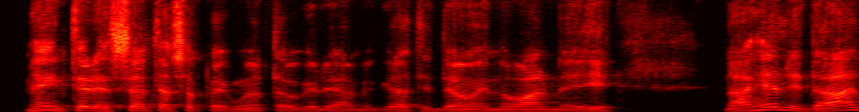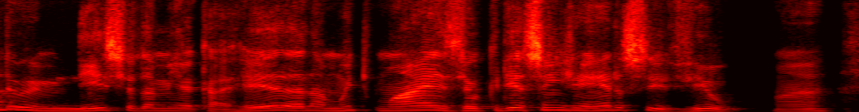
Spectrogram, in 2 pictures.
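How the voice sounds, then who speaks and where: Over a quiet background, a man uses a normal speaking voice at medium pitch, talking at a fairly quick pace with lively intonation. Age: 60s. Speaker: logistics consultant and professor. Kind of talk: interview.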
